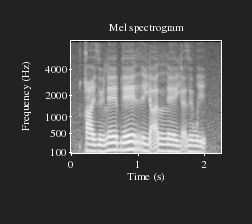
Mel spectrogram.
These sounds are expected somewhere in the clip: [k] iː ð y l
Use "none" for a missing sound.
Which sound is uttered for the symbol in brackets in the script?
q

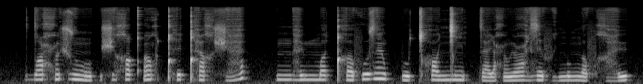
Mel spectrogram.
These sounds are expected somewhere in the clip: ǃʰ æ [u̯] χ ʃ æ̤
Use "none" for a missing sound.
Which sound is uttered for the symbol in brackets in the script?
none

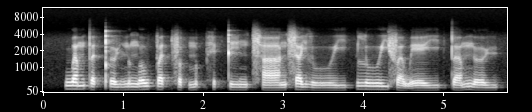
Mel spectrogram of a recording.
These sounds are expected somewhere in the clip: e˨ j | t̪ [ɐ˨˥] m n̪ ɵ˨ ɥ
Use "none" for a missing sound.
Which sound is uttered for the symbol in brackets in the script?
ɐ˨˥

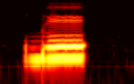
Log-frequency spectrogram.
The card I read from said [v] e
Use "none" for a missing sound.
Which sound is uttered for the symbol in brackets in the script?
b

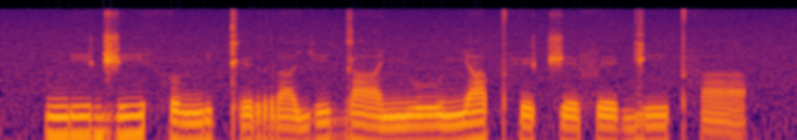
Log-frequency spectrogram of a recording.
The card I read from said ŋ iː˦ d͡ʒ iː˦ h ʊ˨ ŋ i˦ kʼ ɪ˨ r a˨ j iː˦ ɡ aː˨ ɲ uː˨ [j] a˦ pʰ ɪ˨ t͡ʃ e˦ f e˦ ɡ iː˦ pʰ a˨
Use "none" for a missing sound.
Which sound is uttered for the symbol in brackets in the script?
ɲ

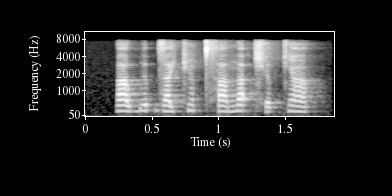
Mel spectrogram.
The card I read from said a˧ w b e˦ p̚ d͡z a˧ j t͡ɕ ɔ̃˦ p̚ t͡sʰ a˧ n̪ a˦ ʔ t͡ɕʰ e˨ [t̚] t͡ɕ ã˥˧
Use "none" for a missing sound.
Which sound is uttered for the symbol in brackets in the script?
p̚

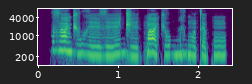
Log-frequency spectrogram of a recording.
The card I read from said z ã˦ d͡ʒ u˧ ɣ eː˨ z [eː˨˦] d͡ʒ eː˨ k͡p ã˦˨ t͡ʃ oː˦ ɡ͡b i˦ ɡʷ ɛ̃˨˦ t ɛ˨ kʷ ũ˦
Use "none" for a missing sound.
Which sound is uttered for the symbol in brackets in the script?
eː˨˦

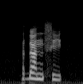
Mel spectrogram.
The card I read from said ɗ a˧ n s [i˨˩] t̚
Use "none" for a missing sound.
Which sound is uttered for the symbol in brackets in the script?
i˨˩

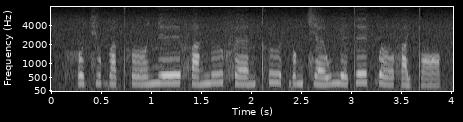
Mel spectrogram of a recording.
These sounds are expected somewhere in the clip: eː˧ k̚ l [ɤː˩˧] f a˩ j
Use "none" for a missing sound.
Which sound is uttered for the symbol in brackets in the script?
ɤː˩˧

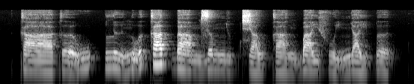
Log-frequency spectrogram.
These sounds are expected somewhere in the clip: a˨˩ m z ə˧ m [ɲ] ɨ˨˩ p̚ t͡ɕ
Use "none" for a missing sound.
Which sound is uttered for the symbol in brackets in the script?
ɲ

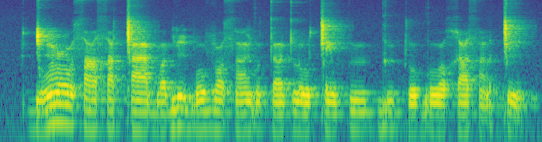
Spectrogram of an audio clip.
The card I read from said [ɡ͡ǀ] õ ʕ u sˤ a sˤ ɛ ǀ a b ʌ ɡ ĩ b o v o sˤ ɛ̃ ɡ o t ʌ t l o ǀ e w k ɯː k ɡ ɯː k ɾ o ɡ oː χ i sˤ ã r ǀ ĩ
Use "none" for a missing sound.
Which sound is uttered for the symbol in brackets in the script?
ɡ͡ǀ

